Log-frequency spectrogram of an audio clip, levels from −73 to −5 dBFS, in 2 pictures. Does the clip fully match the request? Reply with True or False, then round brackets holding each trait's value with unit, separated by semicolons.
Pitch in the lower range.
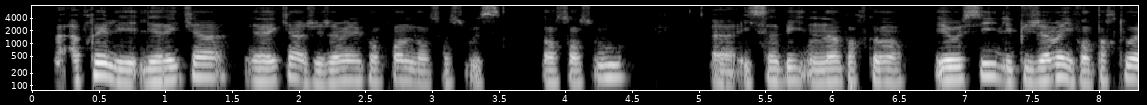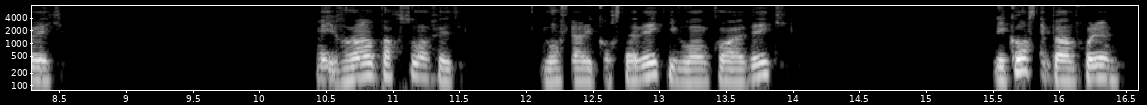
True (130 Hz)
